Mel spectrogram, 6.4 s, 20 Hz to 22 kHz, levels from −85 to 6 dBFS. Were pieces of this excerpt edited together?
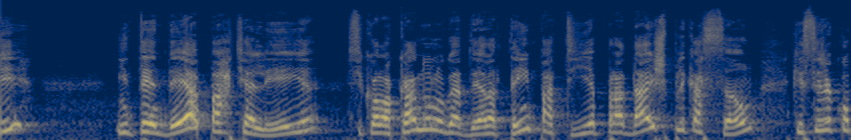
no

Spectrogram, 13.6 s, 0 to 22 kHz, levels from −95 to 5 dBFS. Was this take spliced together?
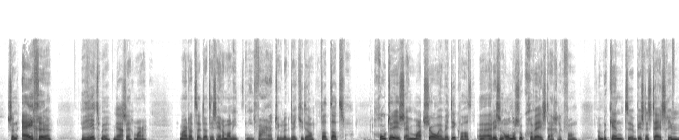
yes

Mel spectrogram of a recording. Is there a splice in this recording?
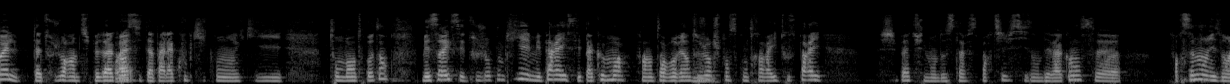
no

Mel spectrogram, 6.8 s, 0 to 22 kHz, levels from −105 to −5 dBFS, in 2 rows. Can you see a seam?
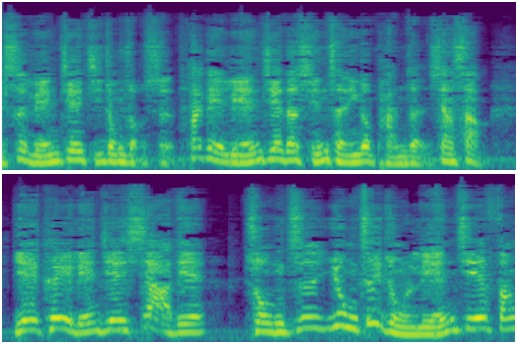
yes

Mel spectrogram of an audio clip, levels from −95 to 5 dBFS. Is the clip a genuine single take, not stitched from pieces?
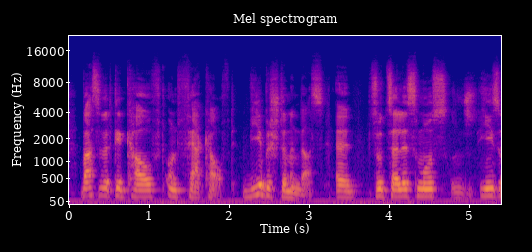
no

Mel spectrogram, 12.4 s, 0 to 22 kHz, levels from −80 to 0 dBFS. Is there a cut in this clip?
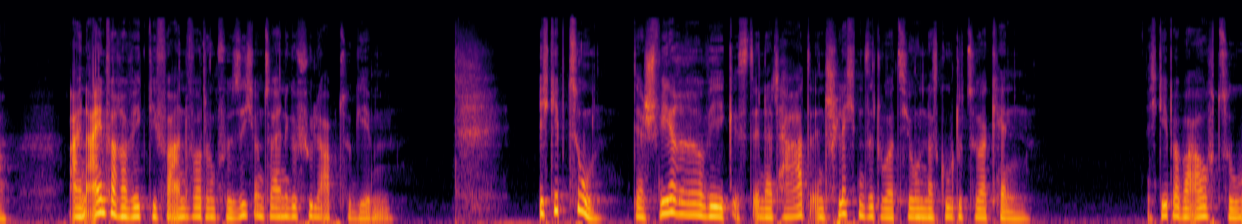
no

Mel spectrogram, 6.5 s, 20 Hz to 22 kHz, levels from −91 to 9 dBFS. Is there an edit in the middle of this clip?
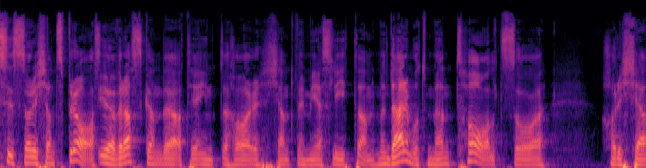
yes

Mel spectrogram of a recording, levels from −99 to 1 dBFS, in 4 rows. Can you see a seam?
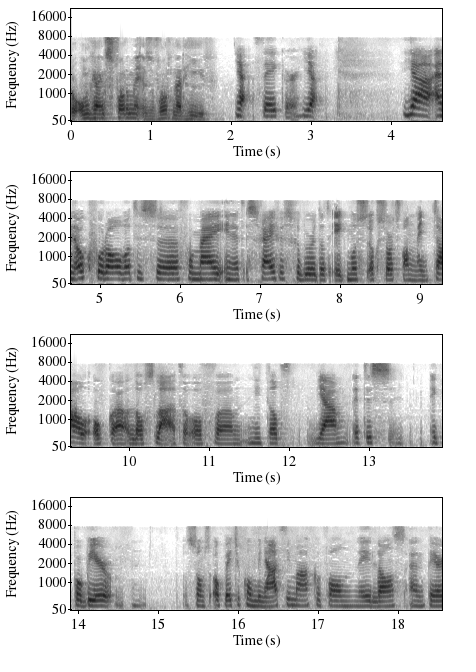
no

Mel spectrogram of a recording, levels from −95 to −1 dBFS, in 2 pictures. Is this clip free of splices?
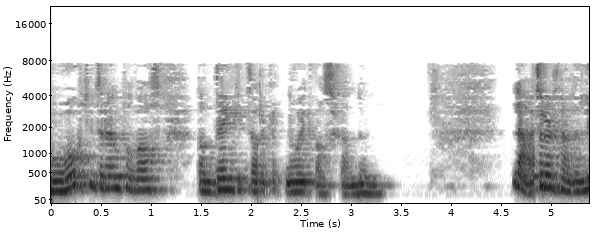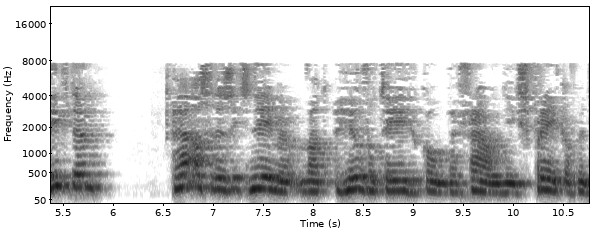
no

